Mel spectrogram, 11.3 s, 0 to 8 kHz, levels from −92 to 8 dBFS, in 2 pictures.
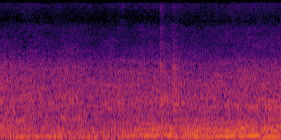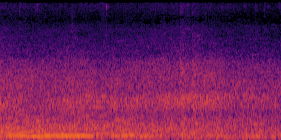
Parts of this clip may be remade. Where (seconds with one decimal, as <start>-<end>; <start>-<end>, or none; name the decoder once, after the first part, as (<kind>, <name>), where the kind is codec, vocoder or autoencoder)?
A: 1.1-2.9 (codec, SNAC); 3.6-5.3; 7.2-7.8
